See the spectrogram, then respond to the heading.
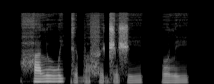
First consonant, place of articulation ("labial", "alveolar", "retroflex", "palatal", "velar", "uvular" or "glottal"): glottal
